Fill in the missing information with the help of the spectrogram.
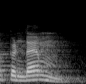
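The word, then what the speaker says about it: condemn: कर सकते हैं कि अगर इंग्लिश लैंग्वेज के किसी वर्ड के आखिर में M और N इकट्ठे आ जाए तो N साइलेंट हो जाता है। जिस तरह ऑटम मौसम का नाम है, AUTUMN, ऑटम। इसी तरह कंडेम, इसी तरह कॉलम। अब ये जितने भी मैंने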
